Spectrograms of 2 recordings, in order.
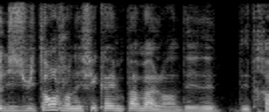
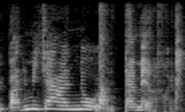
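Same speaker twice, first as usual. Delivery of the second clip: mock Italian chef; 7 semitones higher than usual. Italian chef over the trainee's chopping, mock Italian accent. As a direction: stretch the word in a high Italian impression. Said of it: "tu sais, il est comme ça".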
